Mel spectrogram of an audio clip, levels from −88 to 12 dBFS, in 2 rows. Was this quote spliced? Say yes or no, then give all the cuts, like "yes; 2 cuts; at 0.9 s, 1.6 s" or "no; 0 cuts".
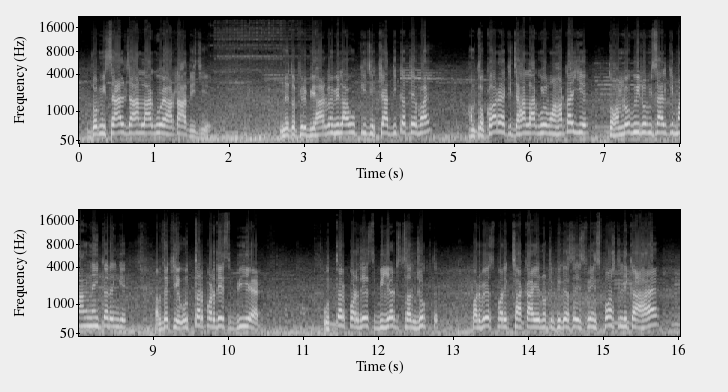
no; 0 cuts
